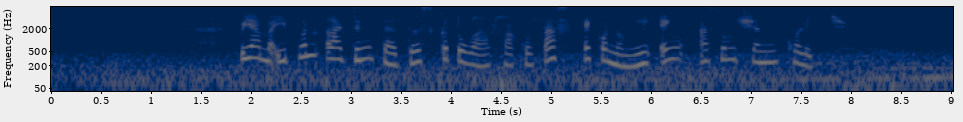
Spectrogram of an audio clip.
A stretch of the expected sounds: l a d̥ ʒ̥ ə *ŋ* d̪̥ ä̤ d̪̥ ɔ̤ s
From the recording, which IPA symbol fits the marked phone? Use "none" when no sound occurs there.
ŋ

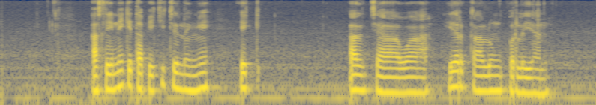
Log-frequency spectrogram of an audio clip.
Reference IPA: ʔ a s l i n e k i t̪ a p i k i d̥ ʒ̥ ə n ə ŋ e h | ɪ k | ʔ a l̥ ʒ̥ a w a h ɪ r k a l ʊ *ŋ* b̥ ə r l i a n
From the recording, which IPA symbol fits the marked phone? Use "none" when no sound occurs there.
ŋ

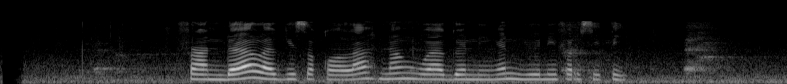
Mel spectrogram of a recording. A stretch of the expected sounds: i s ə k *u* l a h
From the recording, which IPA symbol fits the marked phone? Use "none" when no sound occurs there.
o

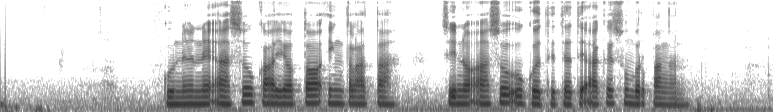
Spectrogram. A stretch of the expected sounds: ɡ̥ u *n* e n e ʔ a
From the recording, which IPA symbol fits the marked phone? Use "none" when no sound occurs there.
n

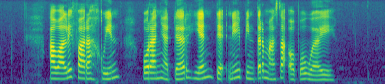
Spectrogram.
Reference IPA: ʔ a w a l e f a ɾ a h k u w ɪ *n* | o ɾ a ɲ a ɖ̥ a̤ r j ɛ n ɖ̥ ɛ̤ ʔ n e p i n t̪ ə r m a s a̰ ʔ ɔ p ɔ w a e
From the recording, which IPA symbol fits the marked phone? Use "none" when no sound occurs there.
n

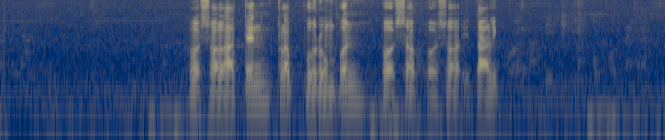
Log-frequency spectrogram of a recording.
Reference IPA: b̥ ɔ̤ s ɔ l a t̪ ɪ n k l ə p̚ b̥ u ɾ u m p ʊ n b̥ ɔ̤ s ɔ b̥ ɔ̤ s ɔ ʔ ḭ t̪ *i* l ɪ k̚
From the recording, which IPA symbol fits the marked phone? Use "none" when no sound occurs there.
a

